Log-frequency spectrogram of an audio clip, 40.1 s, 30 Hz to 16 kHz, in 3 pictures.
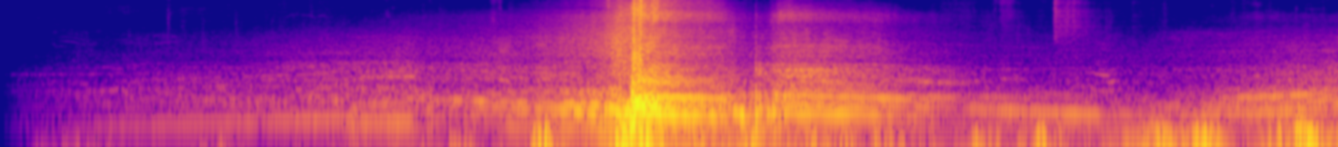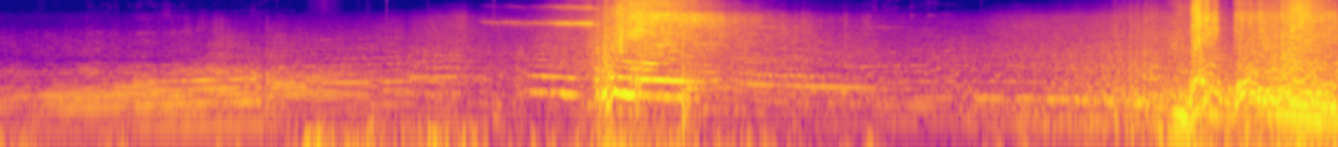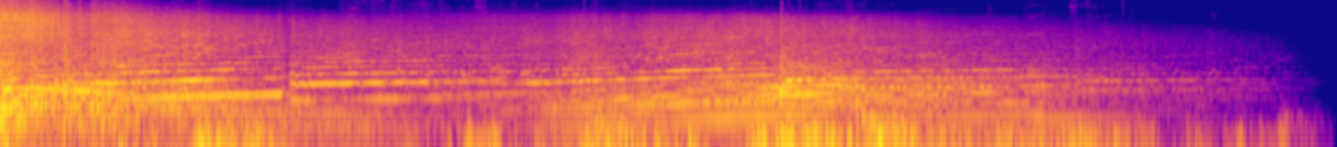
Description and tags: FiaGT.08.PotreroFunes.RedHotBrakes.1A
FiaGT Practice at “Potrero de los Funes” SanLuis.
The Brakes get about 700degrees when they slow-down from 260km to 80.
Oh… My Stomach…it still hurts !!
